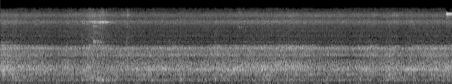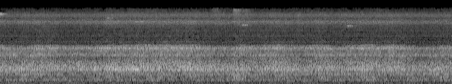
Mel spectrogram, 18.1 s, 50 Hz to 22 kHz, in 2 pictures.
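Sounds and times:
train wheels rumbling on rails: 0:00.0 - 0:18.0.

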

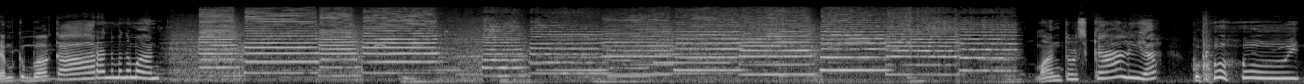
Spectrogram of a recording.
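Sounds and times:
two-tone fire engine sirens: 0:01.6 - 0:10.2
low engine hum: 0:01.6 - 0:10.4.

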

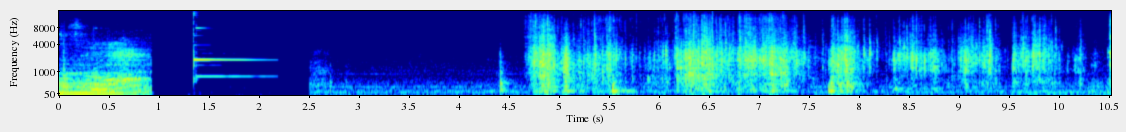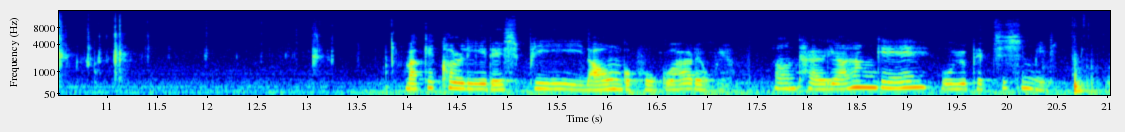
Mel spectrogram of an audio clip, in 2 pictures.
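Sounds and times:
plastic bag crinkling: 0:04.6 - 0:11.5.

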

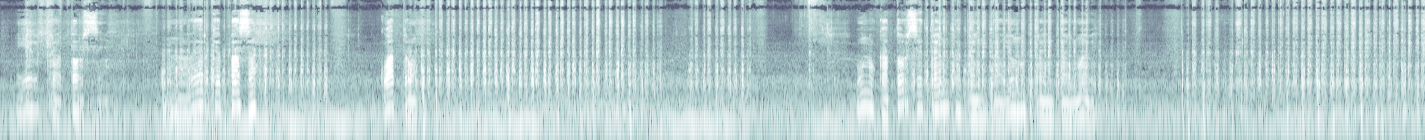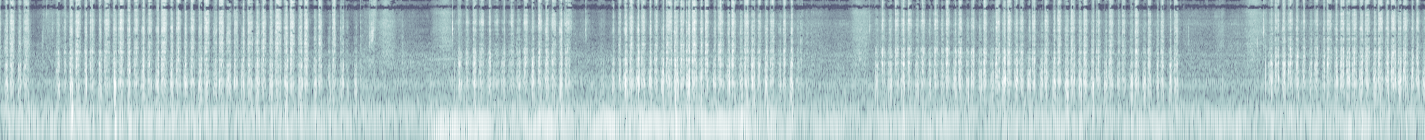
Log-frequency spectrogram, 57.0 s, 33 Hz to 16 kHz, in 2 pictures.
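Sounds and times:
coin scratching lottery ticket: 0:03.2 - 0:06.6, 0:08.2 - 0:15.0, 0:18.0 - 0:22.5, 0:23.6 - 0:35.7, 0:37.6 - 0:39.9, 0:40.7 - 0:44.6, 0:46.0 - 0:52.1, 0:53.8 - 0:57.0.

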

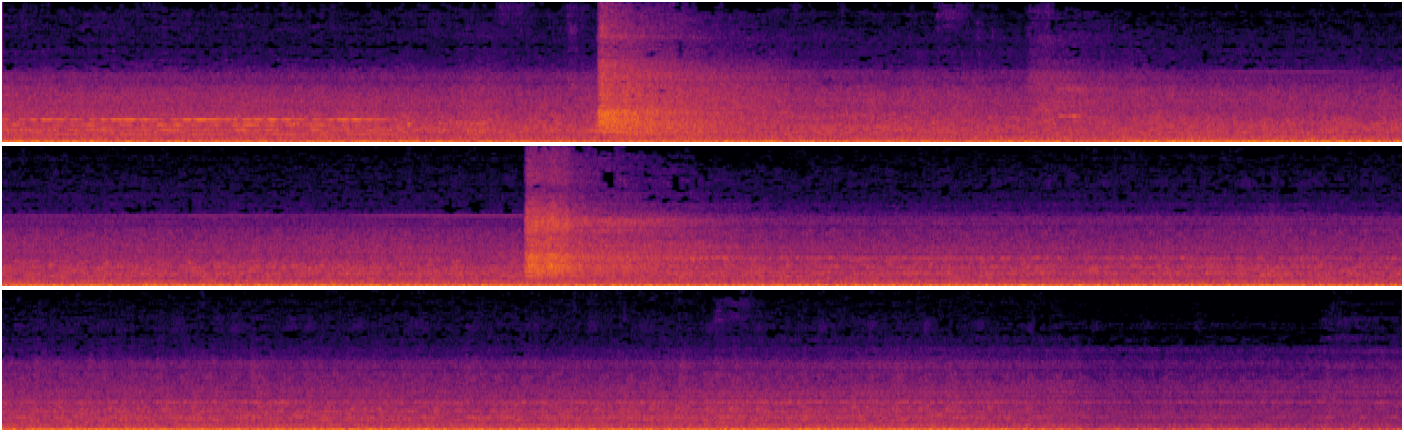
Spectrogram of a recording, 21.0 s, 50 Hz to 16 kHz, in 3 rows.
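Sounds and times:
rumble of train wheels on rail: 0:00.0 - 0:21.0.

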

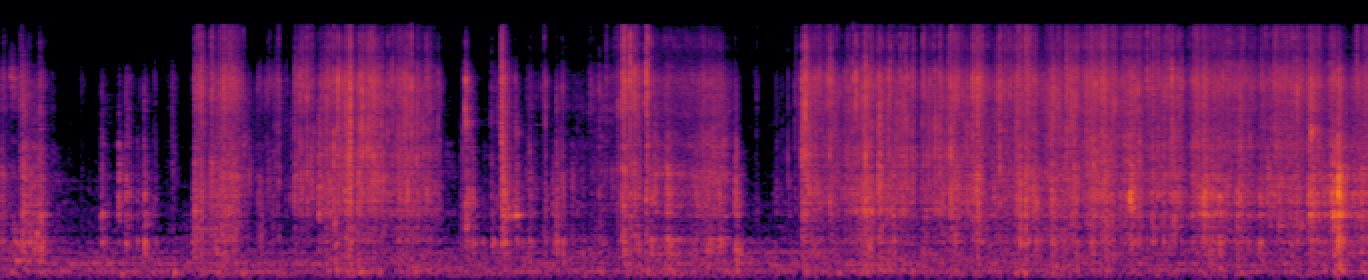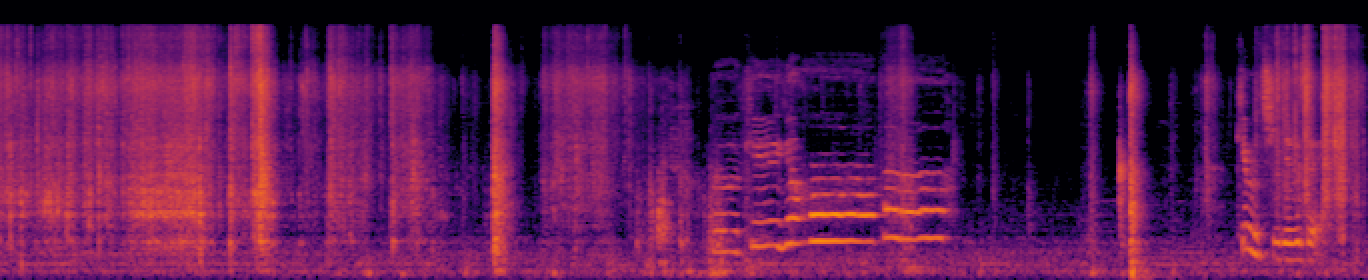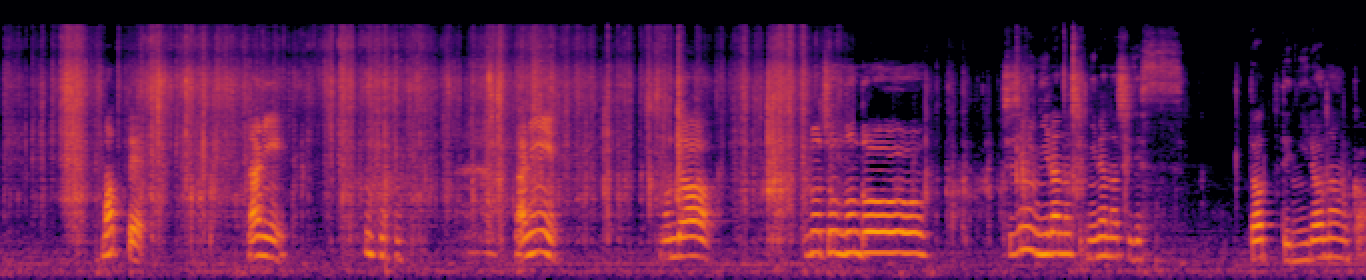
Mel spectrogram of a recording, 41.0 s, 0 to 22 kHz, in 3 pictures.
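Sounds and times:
crinkling crunching rustle: 0:01.9 - 0:18.3, 0:19.0 - 0:20.2, 0:25.6 - 0:38.4.

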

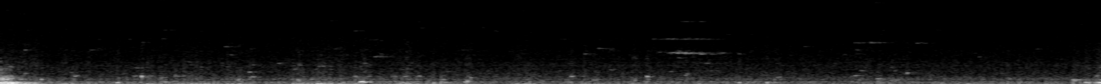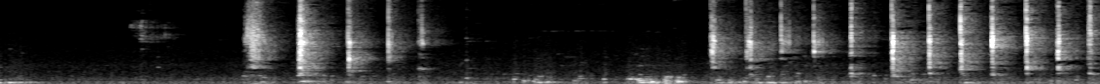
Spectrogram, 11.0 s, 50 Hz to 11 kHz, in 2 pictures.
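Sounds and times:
squeaky kissing clicks: 0:06.8 - 0:07.7, 0:09.1 - 0:11.0.

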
